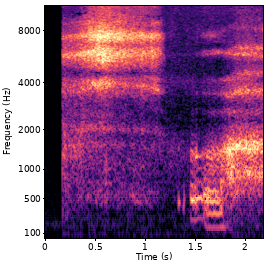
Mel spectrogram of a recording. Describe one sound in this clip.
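A man groans in distress.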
